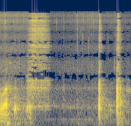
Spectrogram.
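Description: Sugar-and-water syrup, just starting to caramelize, sizzling briefly in a small stainless steel pot, followed near the end by two sharp clicks about a third of a second apart.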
